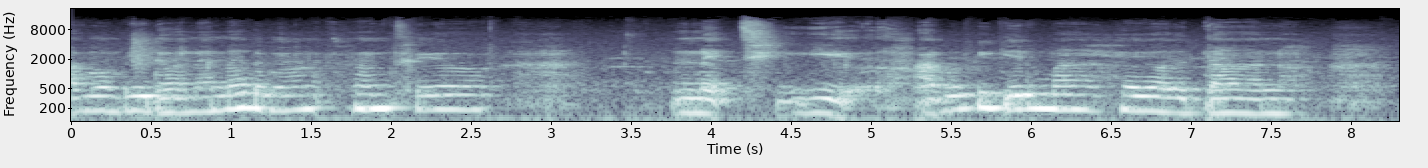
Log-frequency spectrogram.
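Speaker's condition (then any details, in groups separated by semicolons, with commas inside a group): Cerebral palsy; from birth, left leg affected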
